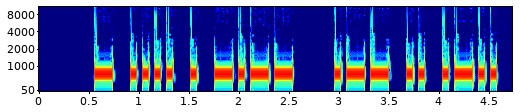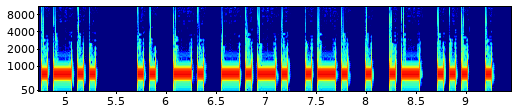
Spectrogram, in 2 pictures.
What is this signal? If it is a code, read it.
Morse code, heard as a keyed tone, about 20 wpm, 700 Hz. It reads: THEY WILL INCREASE
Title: Sentences from Top 1000 Words - Review Part 4 - 20wpm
